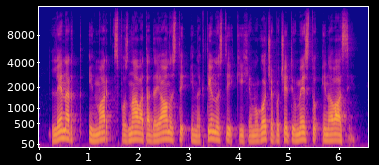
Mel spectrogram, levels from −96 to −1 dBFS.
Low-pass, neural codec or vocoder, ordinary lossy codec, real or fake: 14.4 kHz; none; Opus, 64 kbps; real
